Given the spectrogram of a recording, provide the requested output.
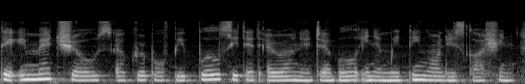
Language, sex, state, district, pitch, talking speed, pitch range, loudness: English, female, Nagaland, Dimapur, 190 Hz, 170 wpm, 185-205 Hz, -17 LUFS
